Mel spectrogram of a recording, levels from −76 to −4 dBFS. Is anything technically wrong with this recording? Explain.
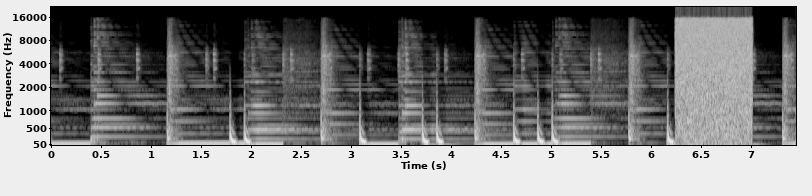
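Yes. Samples built from the wrong bytes, from 6.25 to 7.02 s: the bytes of each sample are assembled in the wrong order or alignment, so the rapidly changing low-order bits dominate each value. The sound turns into loud, harsh broadband noise for that stretch.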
